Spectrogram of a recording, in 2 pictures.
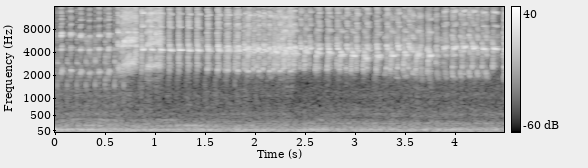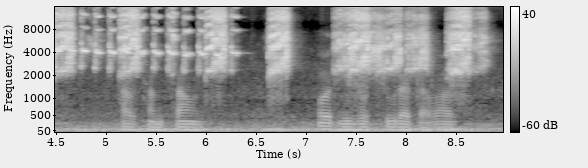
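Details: Mutation African lovebirds kept as pets, chattering ngekek-style while feeding: a long, dense, buzzy trill lasting several seconds, then choppy harsh bursts mixed with lower, rapidly pulsed nasal notes.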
